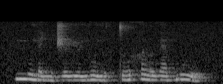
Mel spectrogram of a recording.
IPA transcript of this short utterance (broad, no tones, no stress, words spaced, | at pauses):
mujæɲd͡ʒə˞lʲə˞ jʊjʊ tːʊhʌlʊðæ bu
